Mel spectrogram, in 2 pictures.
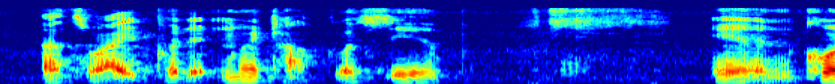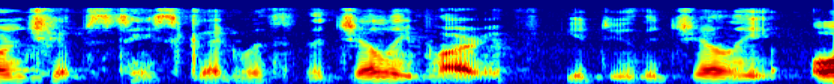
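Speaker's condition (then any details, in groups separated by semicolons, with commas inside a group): Brain injury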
